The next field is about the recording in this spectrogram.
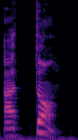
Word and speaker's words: attends: Então, no caso de attendre, fica attend. A gente não pronuncia nem o D, nem o S, mas a gente fala attend. E escreve, claro, com DS.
